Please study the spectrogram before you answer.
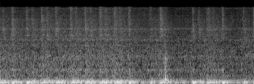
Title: Popping noise at idle @ passenger side lower intake manifold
